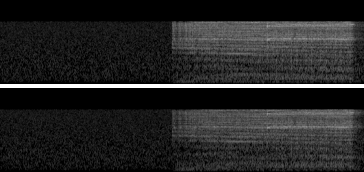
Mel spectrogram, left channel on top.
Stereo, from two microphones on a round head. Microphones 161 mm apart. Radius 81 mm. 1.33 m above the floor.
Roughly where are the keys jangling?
Left.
